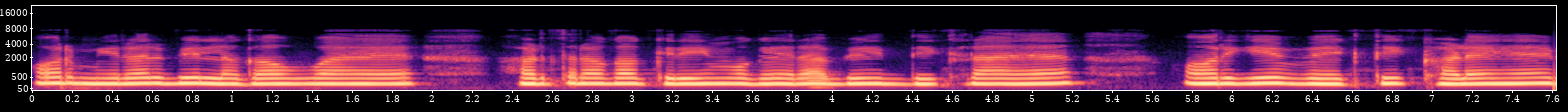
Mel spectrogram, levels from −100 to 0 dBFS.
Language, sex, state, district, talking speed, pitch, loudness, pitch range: Hindi, female, Jharkhand, Palamu, 155 wpm, 230 Hz, -11 LUFS, 225-235 Hz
